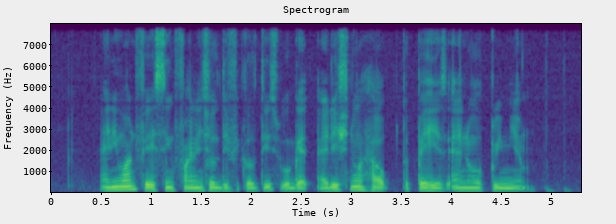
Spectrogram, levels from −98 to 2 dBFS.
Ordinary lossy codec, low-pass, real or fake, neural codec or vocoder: none; none; real; none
